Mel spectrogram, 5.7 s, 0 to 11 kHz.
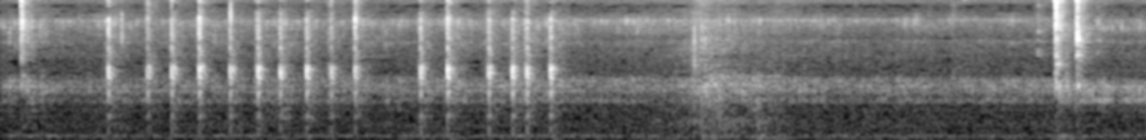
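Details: Small replacement motor in a 3D-printed camera arm, run at reduced voltage of about 3.5 V: gear whirring with a light, even ticking about six per second, noticeably slower but steady. Not enough at about 2.75 V. Normal running.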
